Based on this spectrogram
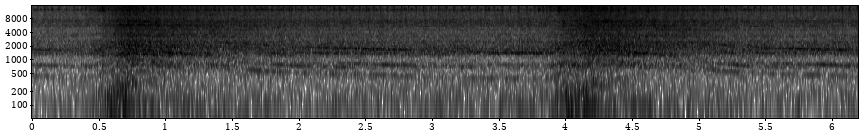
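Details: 1990 Ford Ranger XLT 4x4 SuperCab, 2.9 engine: revved twice, a faint whine rises and falls in pitch with engine speed over the roar; source not pinned down, cause unconfirmed. Valve-train tick mostly gone after oil change with Marvel Mystery Oil; starter failing.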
